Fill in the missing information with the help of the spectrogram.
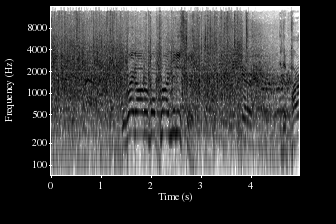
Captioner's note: some Applause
